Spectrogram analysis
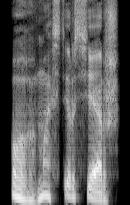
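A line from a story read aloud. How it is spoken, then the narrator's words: Trembling moan. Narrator (Russian): простонала Элиан, дрожа от волшебных ощущений грубого проникновения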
